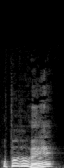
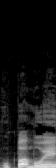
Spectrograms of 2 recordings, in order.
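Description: First: It is said in a put-on higher voice. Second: It is said in a natural voice.

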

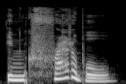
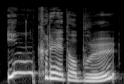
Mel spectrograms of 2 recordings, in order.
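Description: First: The stress falls on the second syllable. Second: The stress falls on a syllable other than the second. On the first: The speaker calls it right. "이음절 강세다" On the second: The speaker calls it wrong. "incredible 아니고 ... 이거 강세 틀렸죠"

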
